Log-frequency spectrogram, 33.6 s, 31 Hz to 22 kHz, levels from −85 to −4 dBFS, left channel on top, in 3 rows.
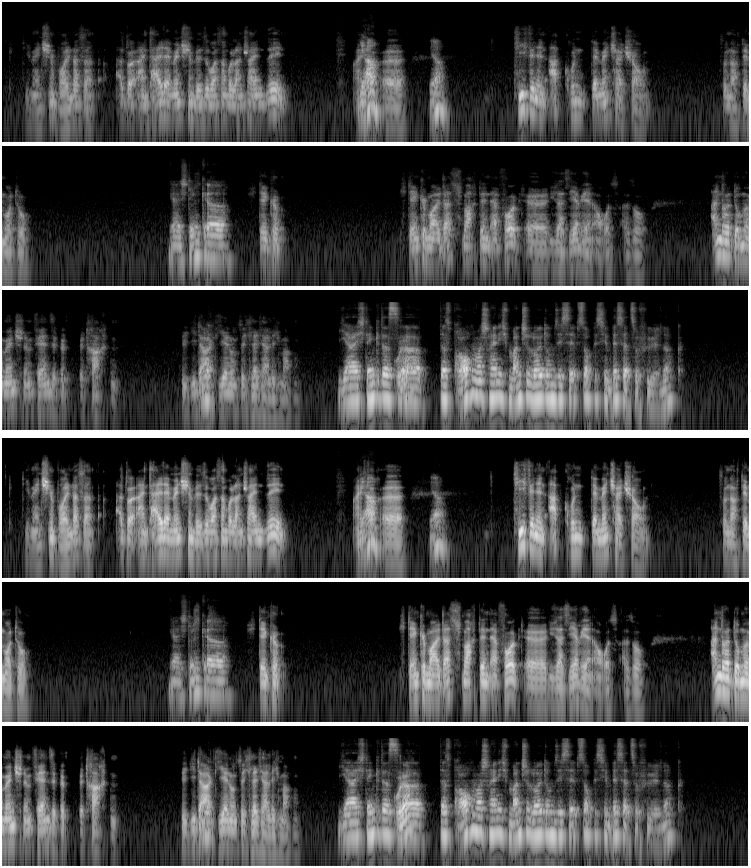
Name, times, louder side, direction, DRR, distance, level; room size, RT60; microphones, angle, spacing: voice 1, 0.4-1.4 1.7-4.2 5.3-6.0 7.7-9.7 10.8-11.6 15.1-15.4 17.3-20.8 21.8-23.2 23.7-24.1 25.1-26.7 28.3-28.6, right 8 dB, 85° right, 0.4 m, -27 dB
voice 2, 5.3-5.6 6.4-6.7 13.7-14.6 25.4-25.6 27.5-28.7 29.0-32.6, left 1 dB, 5° left, 0.6 m, -27 dB
2.5 x 2.2 x 2.5 m
head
